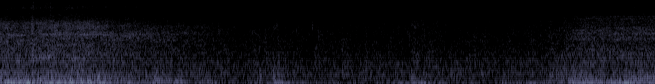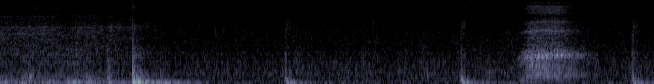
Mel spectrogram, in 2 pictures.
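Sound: steady rain falling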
